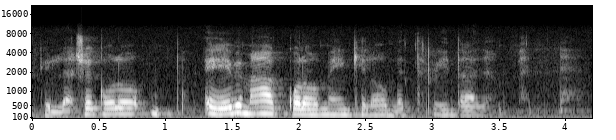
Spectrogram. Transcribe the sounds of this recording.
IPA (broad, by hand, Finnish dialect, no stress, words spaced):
kylːæ se kolo ei mæːk kolomeːŋ kilometriːn tɑijɑm mænːæ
